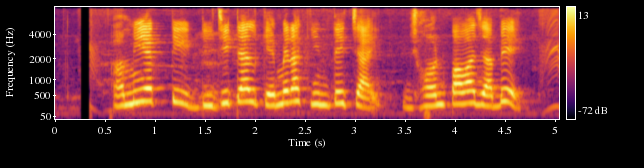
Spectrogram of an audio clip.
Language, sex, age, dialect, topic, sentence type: Bengali, female, 18-24, Northern/Varendri, banking, question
